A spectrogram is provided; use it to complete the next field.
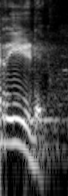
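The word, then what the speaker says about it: read: है वही रीड वाली, लेकिन उच्चारण इसका जो होता है वो रेड होता है. स्पेलिंग वही है, उच्चारण रेड होगा।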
